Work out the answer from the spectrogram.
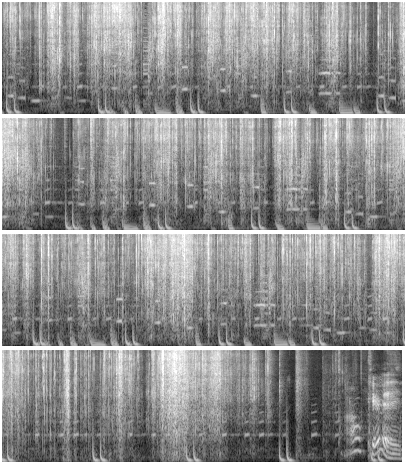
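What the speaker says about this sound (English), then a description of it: "I'm gonna take the paper wrapper off." Paper wrapper being peeled and crinkled off a new battery-powered light box, a steady run of close, dense rustling and crackling that lasts throughout.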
